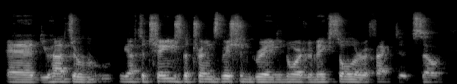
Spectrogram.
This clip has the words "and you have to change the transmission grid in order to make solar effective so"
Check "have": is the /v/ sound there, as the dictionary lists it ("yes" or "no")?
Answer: no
